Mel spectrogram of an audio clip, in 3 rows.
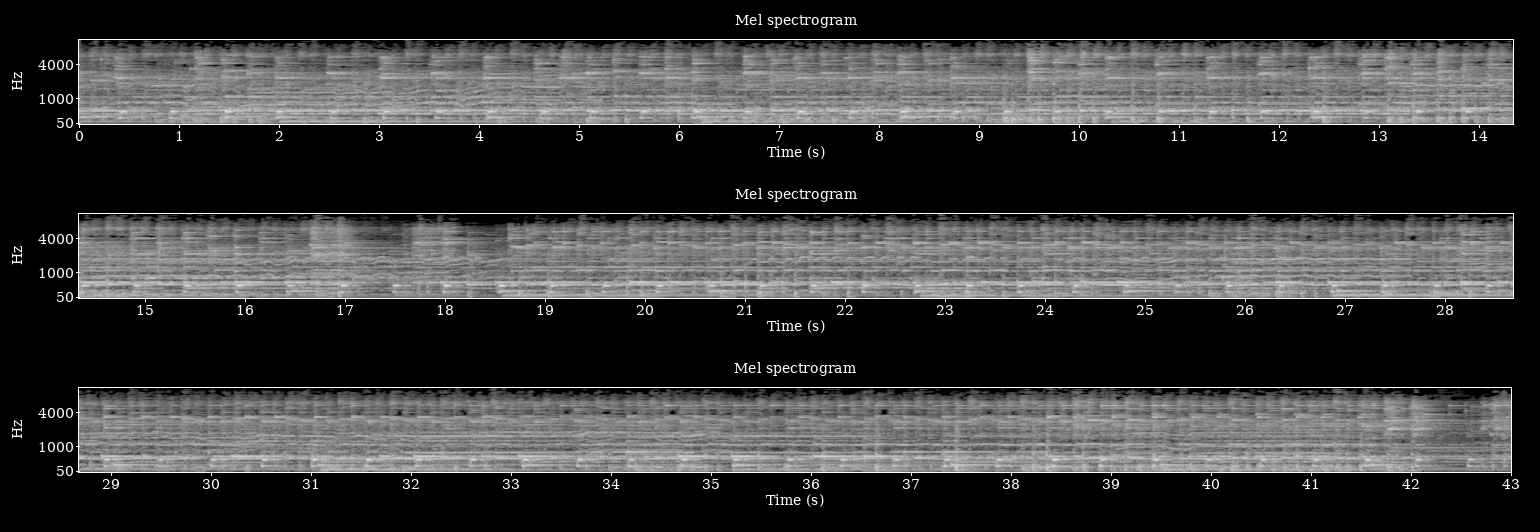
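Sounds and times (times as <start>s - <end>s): gamelan ensemble playing: 0.0s - 43.0s.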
